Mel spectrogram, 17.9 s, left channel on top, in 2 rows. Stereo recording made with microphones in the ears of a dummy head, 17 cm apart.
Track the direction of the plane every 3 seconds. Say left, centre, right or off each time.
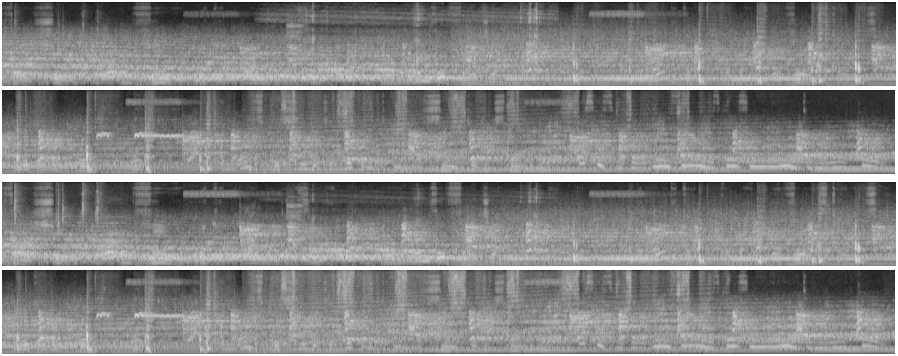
left, left, centre, right, right, right.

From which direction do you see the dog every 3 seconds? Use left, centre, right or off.
right, right, left, centre, right, right.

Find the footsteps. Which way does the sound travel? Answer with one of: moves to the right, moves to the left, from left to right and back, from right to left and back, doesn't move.
moves to the right.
